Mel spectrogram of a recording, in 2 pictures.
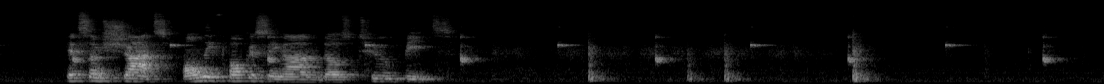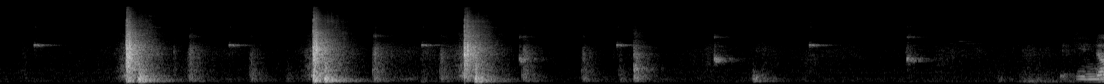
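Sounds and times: metronome beeps: 0:04.6 - 0:04.9, 0:06.6 - 0:06.8
golf swing thuds: 0:12.2 - 0:17.6.

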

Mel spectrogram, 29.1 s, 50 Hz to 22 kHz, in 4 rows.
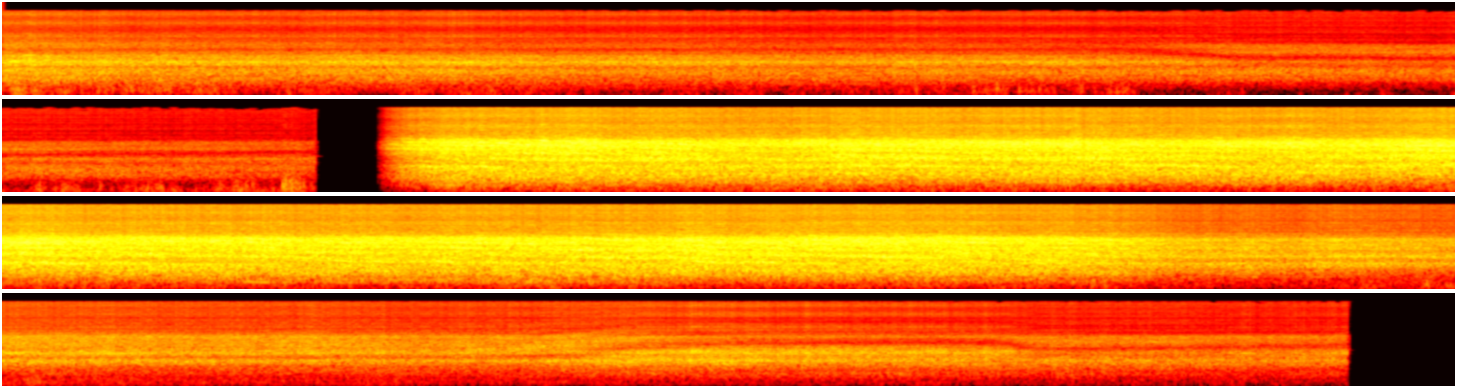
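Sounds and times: freight train wheels on rails: 0:00.0 - 0:28.5.

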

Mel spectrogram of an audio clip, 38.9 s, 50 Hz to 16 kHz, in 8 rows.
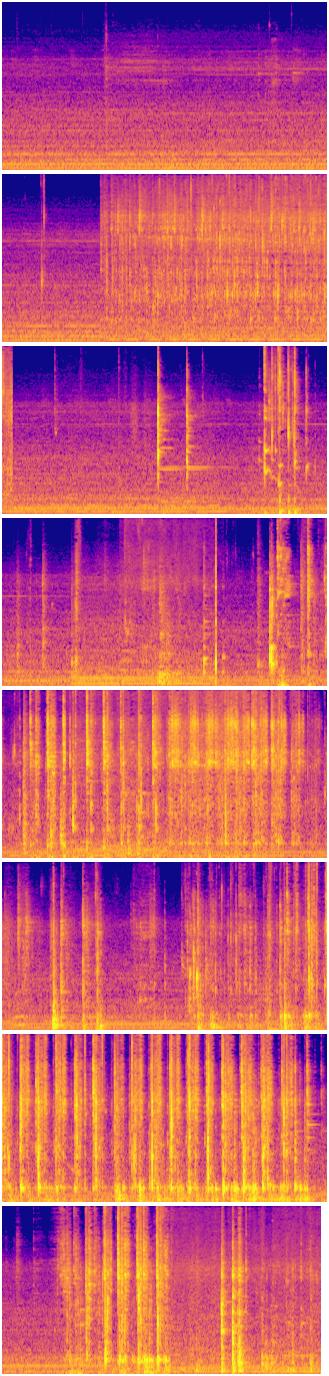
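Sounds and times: pouring hiss: 0:06.4 - 0:09.9
whisk clicking against bowl: 0:18.8 - 0:24.2
whisk beating in metal bowl: 0:18.8 - 0:24.4, 0:27.9 - 0:33.8.

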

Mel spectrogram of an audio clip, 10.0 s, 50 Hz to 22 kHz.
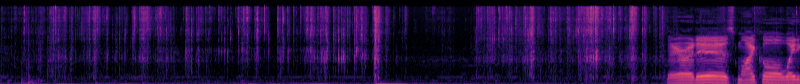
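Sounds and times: cellophane wrapper crinkling and tearing: 0:00.0 - 0:05.2, 0:05.9 - 0:08.7.

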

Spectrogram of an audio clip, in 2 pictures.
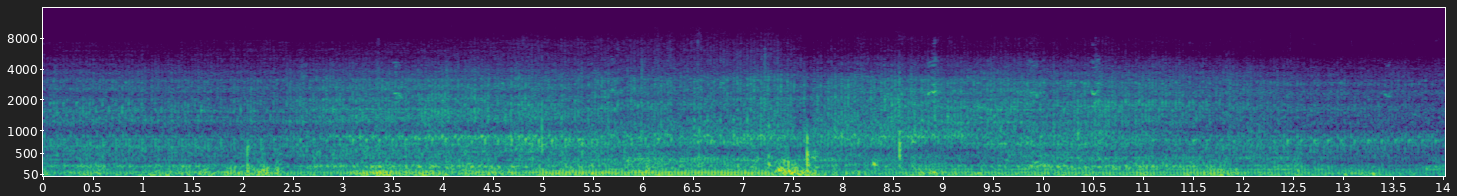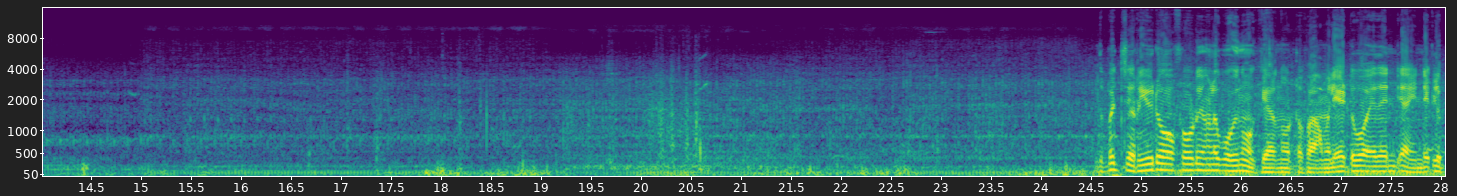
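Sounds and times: diesel engine running low speed: 0:00.0 - 0:28.0.

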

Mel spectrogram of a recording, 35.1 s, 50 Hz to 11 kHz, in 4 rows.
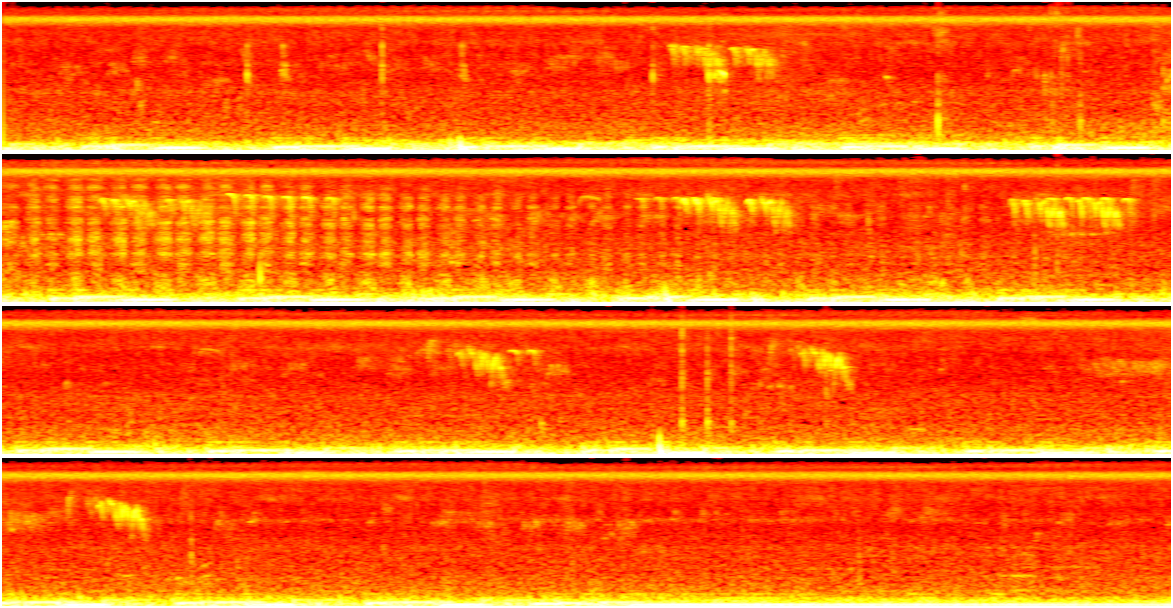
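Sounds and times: high insect-like whine: 0:00.0 - 0:35.0
steady low rumble: 0:00.0 - 0:35.0
birds chirping: 0:04.1 - 0:17.4.

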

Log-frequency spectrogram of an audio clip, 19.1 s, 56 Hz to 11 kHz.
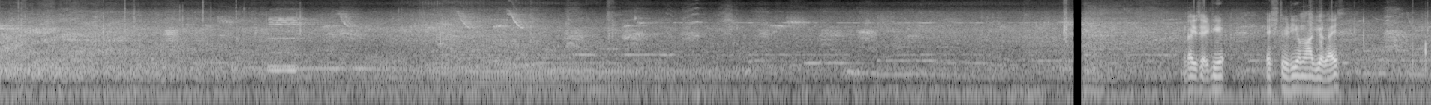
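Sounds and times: steady traffic noise: 0:00.0 - 0:19.0
birds whistling: 0:00.4 - 0:14.3
vehicle horn toot: 0:03.5 - 0:04.7.

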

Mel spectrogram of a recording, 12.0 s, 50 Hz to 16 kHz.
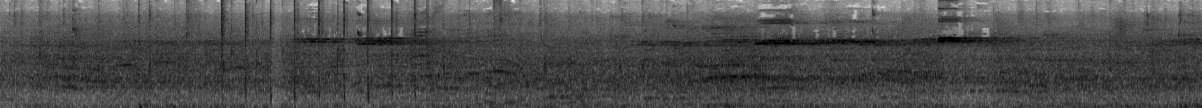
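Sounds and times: many voices in a hall: 0:00.0 - 0:12.0.

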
